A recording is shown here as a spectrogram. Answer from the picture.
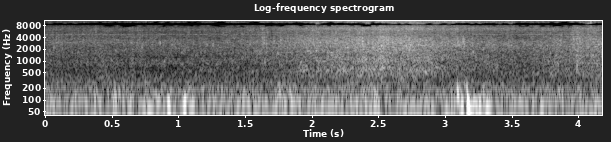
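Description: Wind buffeting the microphone in gusts over the wash of sea water, with a louder rush of water about two seconds in.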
